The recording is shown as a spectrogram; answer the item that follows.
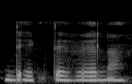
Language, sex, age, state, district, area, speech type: Bengali, female, 45-60, West Bengal, Dakshin Dinajpur, urban, spontaneous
